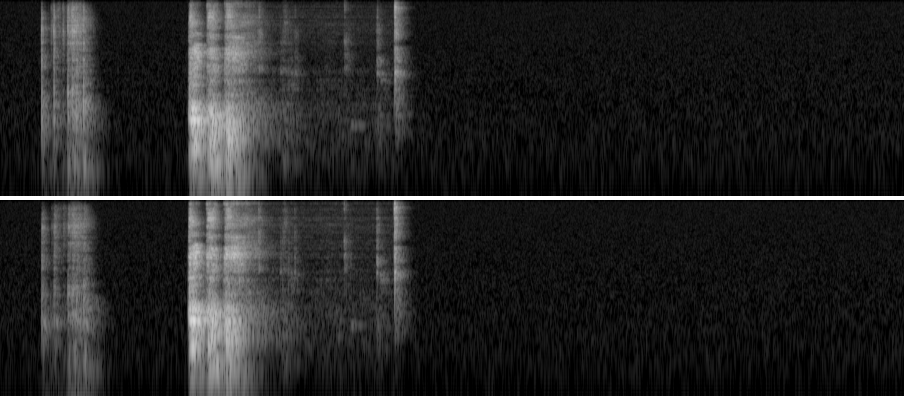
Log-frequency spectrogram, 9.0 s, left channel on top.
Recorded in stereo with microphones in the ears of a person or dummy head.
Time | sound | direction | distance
0.4 | a crack | 85° left | 0.5 m
1.9 | throat clearing | 55° right (ahead or behind) | 1.5 m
